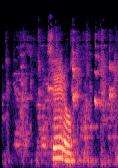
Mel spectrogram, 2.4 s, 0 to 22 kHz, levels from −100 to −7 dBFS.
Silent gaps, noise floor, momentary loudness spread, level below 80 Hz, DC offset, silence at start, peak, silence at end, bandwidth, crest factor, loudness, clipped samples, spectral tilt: none; -43 dBFS; 22 LU; -66 dBFS; under 0.1%; 0.3 s; -8 dBFS; 0 s; 11 kHz; 18 dB; -22 LUFS; under 0.1%; -4.5 dB/octave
